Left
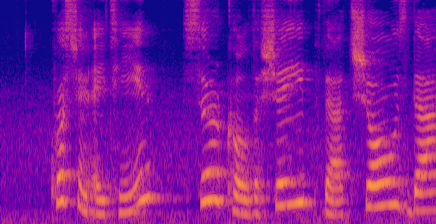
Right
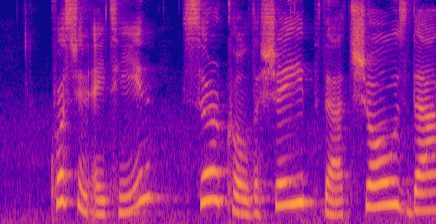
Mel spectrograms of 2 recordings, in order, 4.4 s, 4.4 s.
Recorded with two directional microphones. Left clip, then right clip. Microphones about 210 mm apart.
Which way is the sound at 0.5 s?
25° right (ahead or behind).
